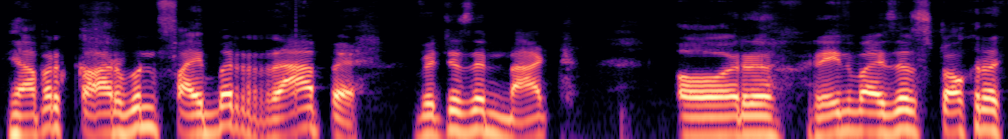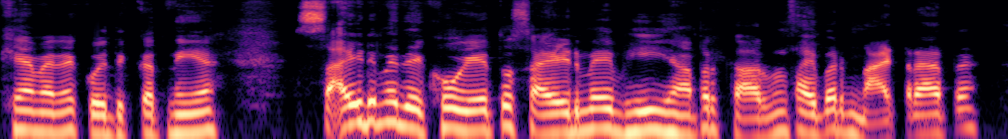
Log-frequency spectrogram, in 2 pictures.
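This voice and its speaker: This young Indian-accented man speaks at a normal pace with a voice on the high side, and there's no echo. Chatty and relaxed, he tours his modified car, mixing Hindi with English and pointing at details as he goes.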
